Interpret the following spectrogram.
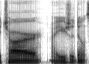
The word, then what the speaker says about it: char: short for character so some people pronounce it car I usually say char I usually don't say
